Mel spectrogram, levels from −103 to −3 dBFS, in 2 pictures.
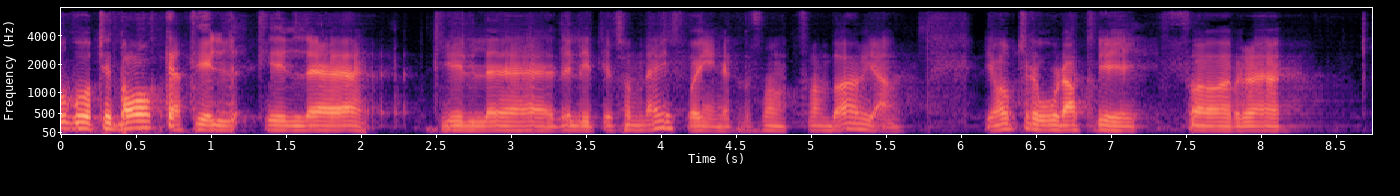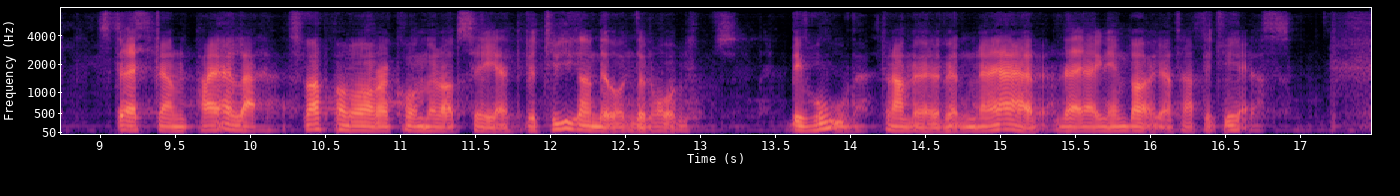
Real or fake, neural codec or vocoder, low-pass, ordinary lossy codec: fake; codec, 16 kHz in and 24 kHz out, 0.6 kbps, FireRedTTS-2 codec; 7.2 kHz; none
